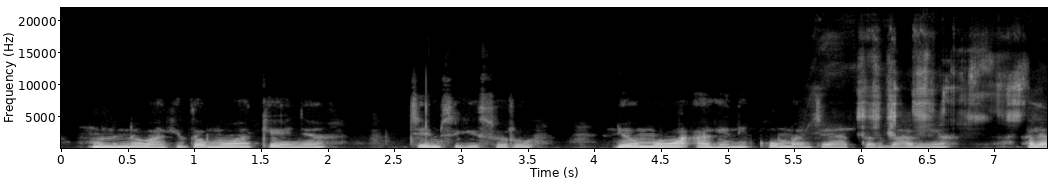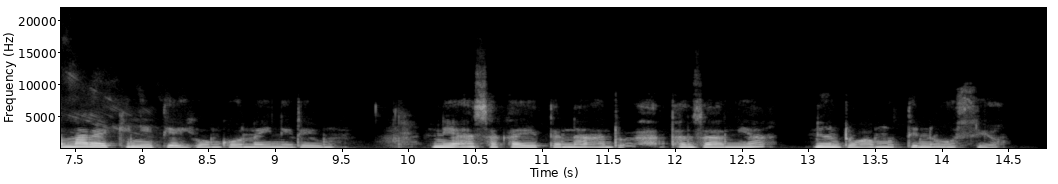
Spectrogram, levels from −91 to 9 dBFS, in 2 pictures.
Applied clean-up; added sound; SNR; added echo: neural mask model Resemble Enhance denoiser.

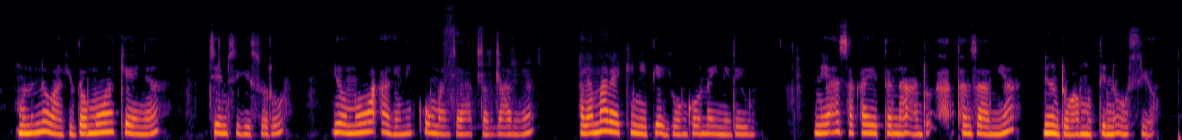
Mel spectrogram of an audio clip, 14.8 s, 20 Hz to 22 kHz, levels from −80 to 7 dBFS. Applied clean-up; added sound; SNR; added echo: neural mask model DeepFilterNet 3.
